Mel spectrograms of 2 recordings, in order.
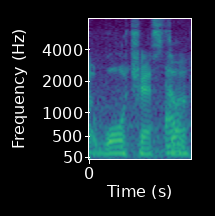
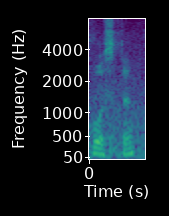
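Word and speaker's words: Worcester: that educational yeahia that's how it's that's how it's spelled m yeah to Chester is it your silver yeah War Chester is Worster yeah uher yeah B is a good one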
